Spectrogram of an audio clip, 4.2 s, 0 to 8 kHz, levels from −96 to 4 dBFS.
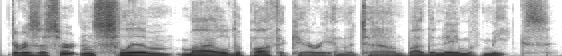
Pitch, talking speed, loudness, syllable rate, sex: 130 Hz, 215 wpm, -18 LUFS, 5.3 syllables/s, male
